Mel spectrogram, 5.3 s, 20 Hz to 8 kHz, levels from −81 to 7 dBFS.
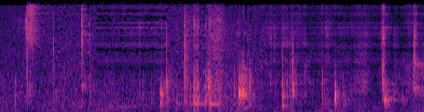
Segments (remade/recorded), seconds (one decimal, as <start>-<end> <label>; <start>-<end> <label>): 0.0-1.2 recorded; 1.2-2.1 remade; 2.1-3.3 recorded; 3.3-5.3 remade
